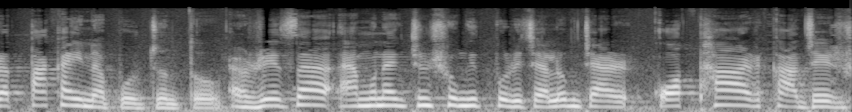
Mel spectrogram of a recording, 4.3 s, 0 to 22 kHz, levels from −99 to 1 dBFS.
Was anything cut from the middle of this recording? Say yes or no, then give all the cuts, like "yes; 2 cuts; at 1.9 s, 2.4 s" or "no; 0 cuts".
yes; 2 cuts; at 1.1 s, 3.2 s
